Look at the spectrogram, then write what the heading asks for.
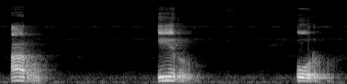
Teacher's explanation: Jadi ketika kita sebut ra ini memang sifatnya akan jahar, jelas.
